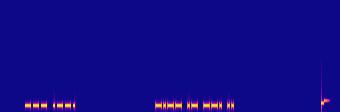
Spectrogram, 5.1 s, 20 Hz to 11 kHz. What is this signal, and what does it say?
Morse code, heard as a keyed tone, about 40 wpm, 700 Hz. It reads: OP YAGI
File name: IQE Course 3 - Lesson 89 - YAGI - Two Elements - 40wpm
